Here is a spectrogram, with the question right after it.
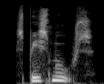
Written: spidsmus

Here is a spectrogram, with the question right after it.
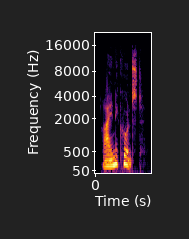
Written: regnekunst

